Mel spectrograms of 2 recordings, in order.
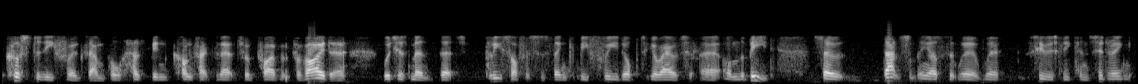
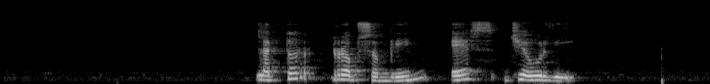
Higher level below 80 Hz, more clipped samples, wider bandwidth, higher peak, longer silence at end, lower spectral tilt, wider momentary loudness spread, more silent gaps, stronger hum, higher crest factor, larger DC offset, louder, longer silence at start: second, -78 dBFS vs -62 dBFS; neither; second, 6.6 kHz vs 8 kHz; first, 0 dBFS vs -6 dBFS; second, 0.05 s vs 1.35 s; about the same, -5 dB/octave vs -5.5 dB/octave; second, 12 LU vs 22 LU; neither; neither; about the same, 20 dB vs 18 dB; neither; about the same, -21 LUFS vs -23 LUFS; second, 0.05 s vs 2.55 s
